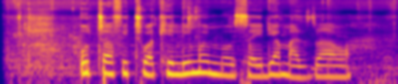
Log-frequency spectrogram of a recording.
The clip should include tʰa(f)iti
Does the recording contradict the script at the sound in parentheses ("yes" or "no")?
no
